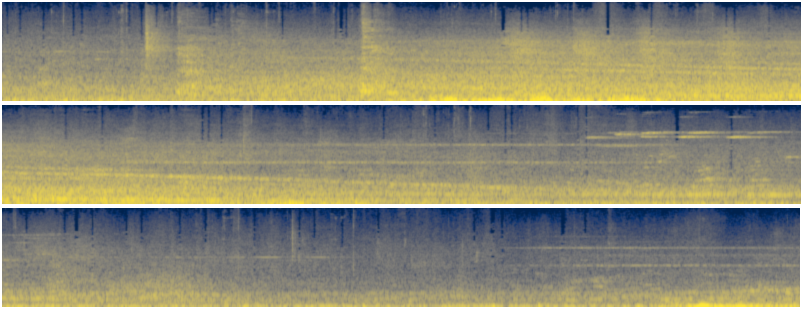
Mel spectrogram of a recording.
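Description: Footsteps echo along a tiled underground passage.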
